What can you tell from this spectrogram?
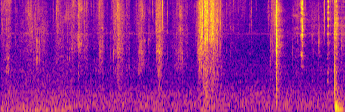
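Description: Salmon skin being pulled and rocked against a knife blade held flat on a wooden cutting board: soft scraping and tearing as the skin parts from the flesh, with a louder rasp about four seconds in. Near the end come two sharp clicks and a knock on the board.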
